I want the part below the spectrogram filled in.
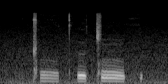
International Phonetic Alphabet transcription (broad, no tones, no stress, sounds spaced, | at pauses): ǁ o̤ t̪ʰ ɯ ǀ ũ x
